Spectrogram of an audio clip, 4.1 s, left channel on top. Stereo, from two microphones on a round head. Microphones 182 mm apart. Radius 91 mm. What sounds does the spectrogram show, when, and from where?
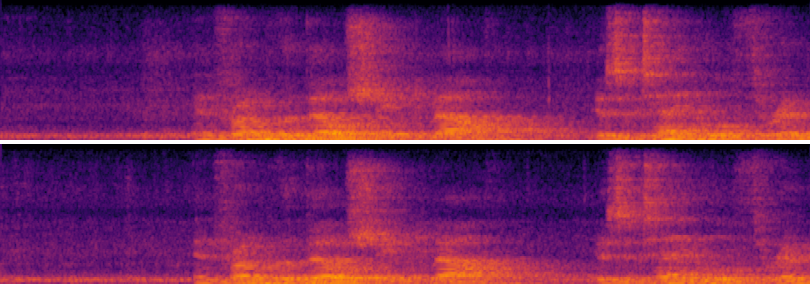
1.0 s a man speaking: centre (ahead or behind), 1.3 m; by 4.0 s 55° left (ahead or behind), 1.5 m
